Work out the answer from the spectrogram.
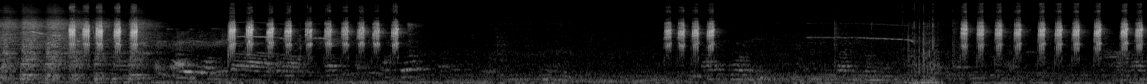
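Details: Bar-winged prinia song played to lure and train young birds: rapid trains of bright, high chips in three separated bursts, a long thin descending whistle in the quiet gap, and faint low murmuring behind.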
